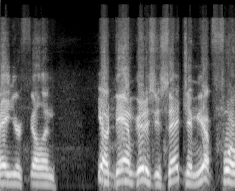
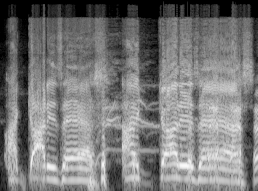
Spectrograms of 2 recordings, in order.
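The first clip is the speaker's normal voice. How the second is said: drawn-out, slow mock yell, higher; imitating a jacked-up yell; 4 semitones higher, slower than usual. Co-host reenacting a teammate cheering the rookie, mock excited yell. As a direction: hype the rookie up like a teammate in the dugout.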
